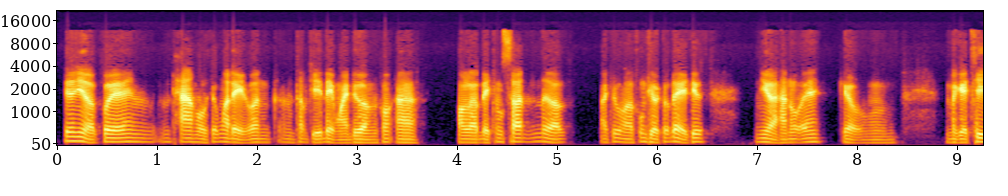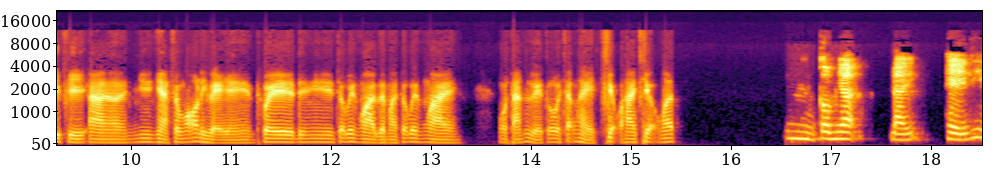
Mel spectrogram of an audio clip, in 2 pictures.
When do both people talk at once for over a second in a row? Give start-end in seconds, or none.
none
